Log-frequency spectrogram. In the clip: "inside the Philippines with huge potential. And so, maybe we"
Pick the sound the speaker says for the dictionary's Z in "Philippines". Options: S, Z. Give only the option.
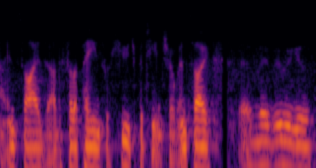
Z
